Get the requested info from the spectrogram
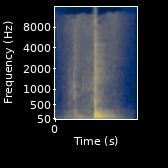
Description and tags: Closing a 64 years old book, hard covered and filled with a very thin kind of paper.
book, household, lofi, loop, noise, paper, percussive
